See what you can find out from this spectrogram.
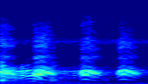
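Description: In a radio station jingle, a raven caws three times in quick succession, with harsh and hoarse calls evenly spaced, loud and with no other sounds around it.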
